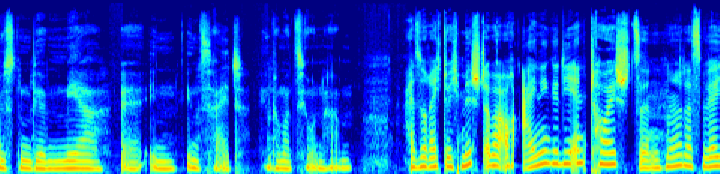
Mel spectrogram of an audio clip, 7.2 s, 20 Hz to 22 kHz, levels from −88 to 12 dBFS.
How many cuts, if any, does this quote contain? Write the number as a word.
one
